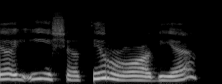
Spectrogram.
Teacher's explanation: The noon has merged into the ra. Okay? And there is no sound of the noon. You cannot hear the gunna. You cannot hear the sound of noon. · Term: complete merging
